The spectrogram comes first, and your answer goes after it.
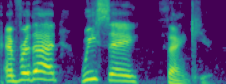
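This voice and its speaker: A man's voice: very high voice, huge pitch swings, a little slow, sharp tone, no room sound. A man hosting a casual comedy podcast, rambling jokily and reading comments aloud. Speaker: podcast host.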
